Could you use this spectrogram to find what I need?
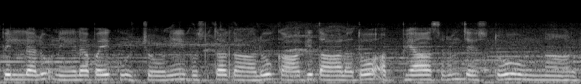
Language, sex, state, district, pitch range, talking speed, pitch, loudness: Telugu, female, Telangana, Hyderabad, 210-225 Hz, 95 wpm, 220 Hz, -15 LUFS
